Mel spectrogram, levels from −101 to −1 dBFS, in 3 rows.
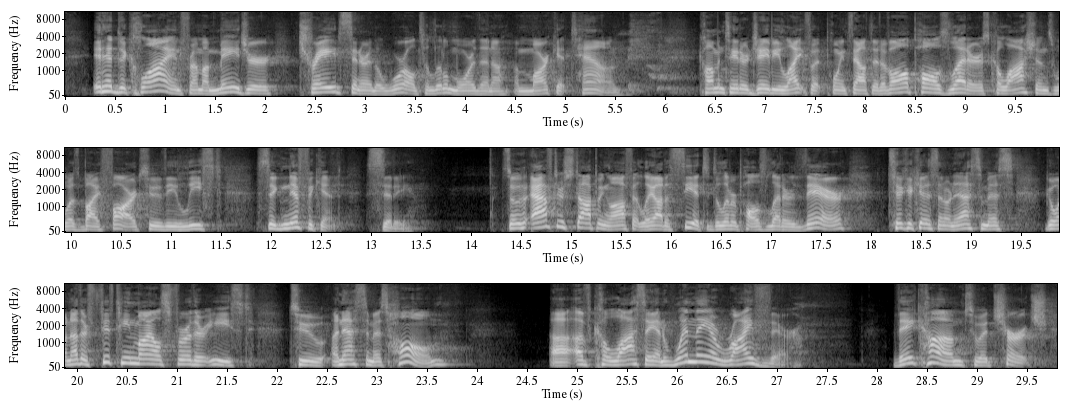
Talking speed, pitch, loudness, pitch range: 145 wpm, 150 Hz, -25 LUFS, 125-170 Hz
